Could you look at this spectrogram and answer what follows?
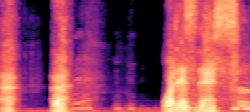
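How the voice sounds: Someone puts on a squeaky character voice at a middle pitch.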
